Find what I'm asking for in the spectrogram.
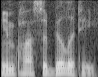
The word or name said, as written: impossibility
